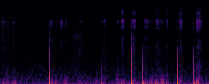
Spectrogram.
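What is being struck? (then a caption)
Two thin wooden sticks. One thin, flat, light, solid wooden stick about hand length is rubbed and scraped along a second, identical stick. The result is a quiet, low, dry rasping, broken by short, sharp clicks that stop at once.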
